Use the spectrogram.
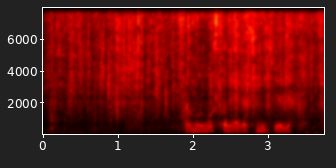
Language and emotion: Russian, neutral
